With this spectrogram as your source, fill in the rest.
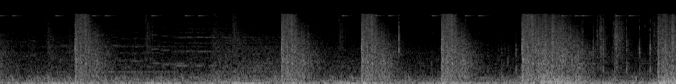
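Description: Gunfire in the survival horror game Resident Evil: dense, continuous shooting with repeated sharp cracks over a loud, rumbling background, with no talking.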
